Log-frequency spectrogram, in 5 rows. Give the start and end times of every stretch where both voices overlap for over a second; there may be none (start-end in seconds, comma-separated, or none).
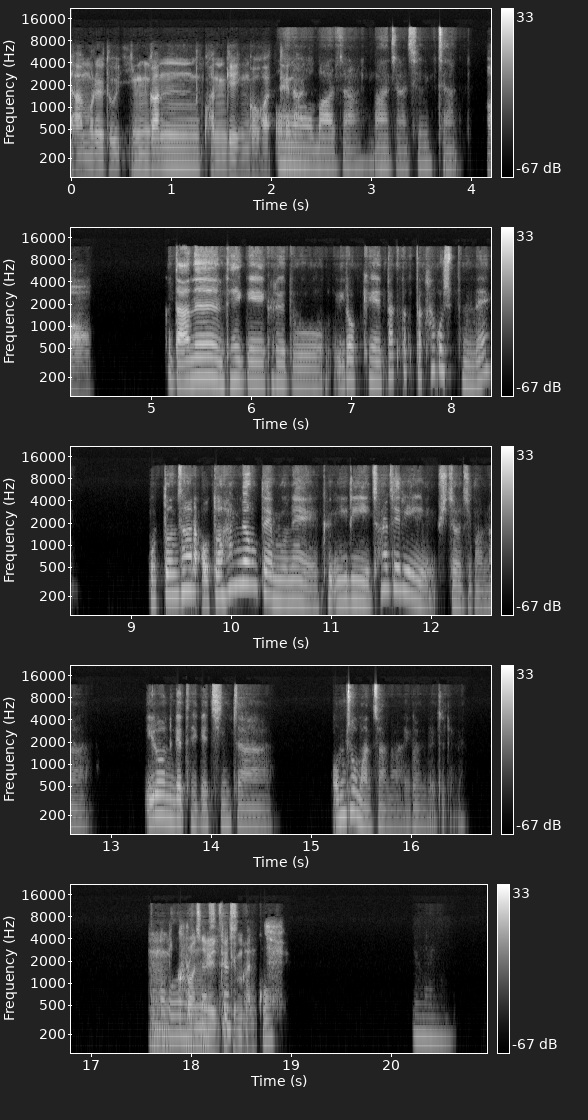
17.6-18.9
